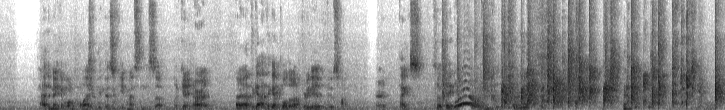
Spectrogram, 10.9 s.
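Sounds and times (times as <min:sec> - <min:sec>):
speech: 0:00.6 - 0:08.2
audience applause: 0:06.8 - 0:10.8.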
